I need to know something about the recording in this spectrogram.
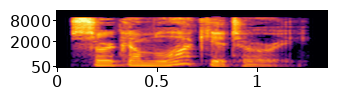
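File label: "circumlocutory", British English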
